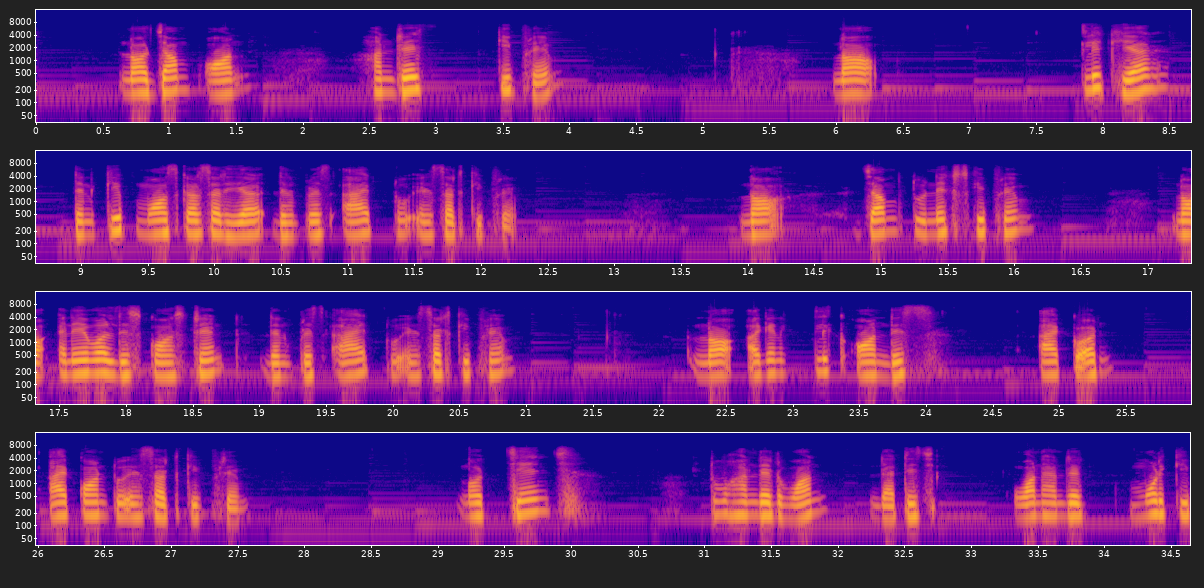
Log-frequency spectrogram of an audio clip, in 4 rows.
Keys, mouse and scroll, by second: 2.0 KP_0, 8.0-14.0 middle drag, 14.0-18.2 drag, 18.2-24.7 middle drag, 24.7 click, 24.8-28.3 middle drag, 28.3-34.6 drag.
